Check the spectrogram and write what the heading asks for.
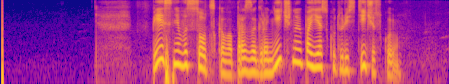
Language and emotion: Russian, positive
